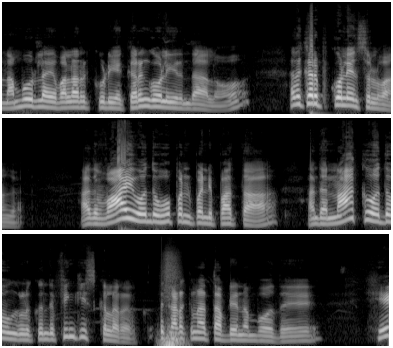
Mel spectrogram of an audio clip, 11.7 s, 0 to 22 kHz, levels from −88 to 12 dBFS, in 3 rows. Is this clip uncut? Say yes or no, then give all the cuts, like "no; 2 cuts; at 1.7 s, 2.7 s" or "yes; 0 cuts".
no; 1 cut; at 9.4 s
